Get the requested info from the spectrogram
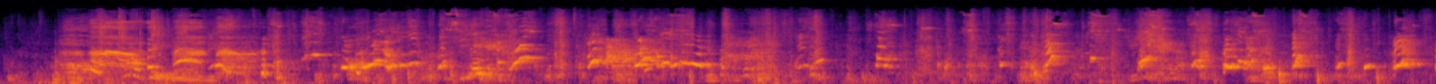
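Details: Two pet miniature schnauzers, a grey four-year-old and a black one-and-a-half-year-old, excitedly greeting their owner home from a twelve-month deployment: rapid high whimpers, yips and squeals in busy overlapping bursts, with a man talking softly to them.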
